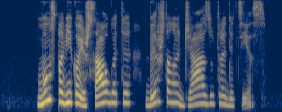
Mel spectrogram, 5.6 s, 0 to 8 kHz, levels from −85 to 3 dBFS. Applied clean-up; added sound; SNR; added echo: none; none; none; none.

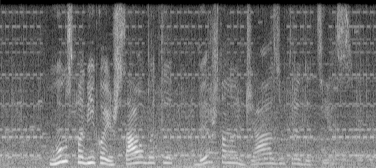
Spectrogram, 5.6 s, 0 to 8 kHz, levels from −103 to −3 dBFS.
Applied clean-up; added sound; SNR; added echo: none; Telephone; 9 dB; none.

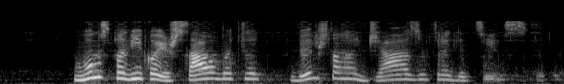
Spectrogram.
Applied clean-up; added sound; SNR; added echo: neural separator model SepFormer DNS4.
